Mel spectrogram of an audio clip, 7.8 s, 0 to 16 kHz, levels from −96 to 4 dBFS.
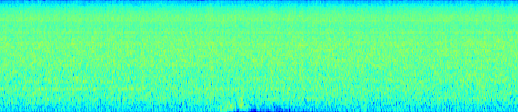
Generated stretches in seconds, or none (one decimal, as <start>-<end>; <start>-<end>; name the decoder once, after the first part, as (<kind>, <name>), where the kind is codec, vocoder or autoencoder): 0.0-1.4 (vocoder, BigVGAN v2); 2.2-3.1; 5.7-6.9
